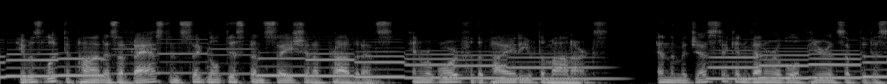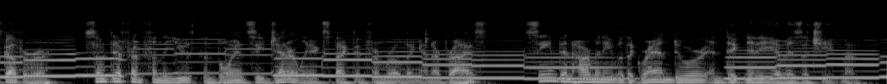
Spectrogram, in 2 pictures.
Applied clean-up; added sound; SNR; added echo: none; Wind instrument, woodwind instrument; 2 dB; reverberation time 0.4 s.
